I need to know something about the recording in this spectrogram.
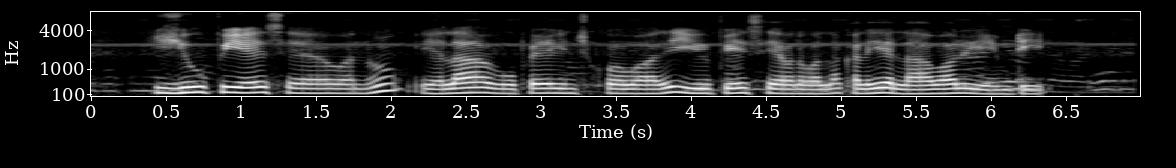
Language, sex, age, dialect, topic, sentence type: Telugu, male, 31-35, Telangana, banking, question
